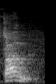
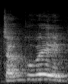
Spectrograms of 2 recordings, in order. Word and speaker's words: tongue: it is pronounced as tongue." No, this is Tankuve because there is UE there at the end. So it is Tankuve. I said, no sir, that's not. U and E are silent there.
